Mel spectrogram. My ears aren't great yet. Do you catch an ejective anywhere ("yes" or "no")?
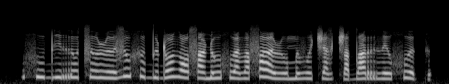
no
